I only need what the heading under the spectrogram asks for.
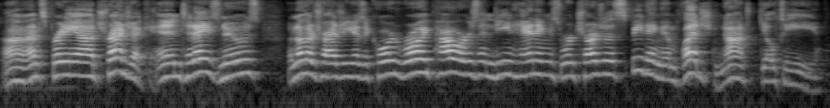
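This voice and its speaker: A man's voice: high voice, normal speed, few pauses, pushed and bright. A man co-hosting an amateur mock 1920s radio news show, reading scripted items in a hesitant, conversational way. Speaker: co-host and anchor of a mock radio broadcast.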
